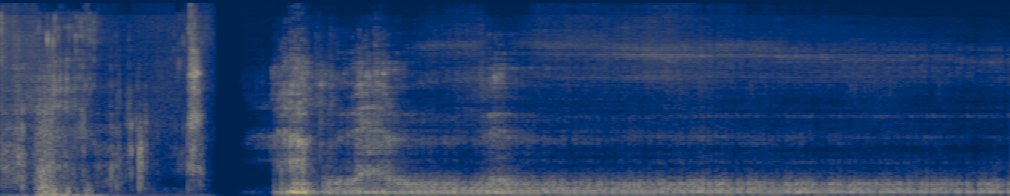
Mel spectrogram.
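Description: A Eurasian lynx gives a few harsh, breathy bursts, then a long, deep rumbling growl.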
